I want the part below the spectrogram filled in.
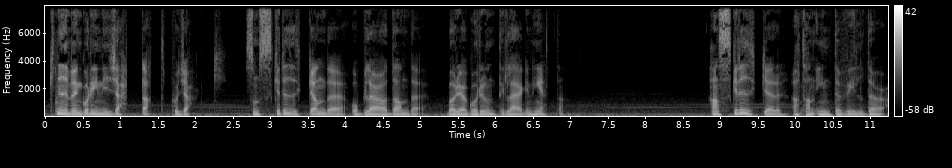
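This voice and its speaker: A man narrating a true crime story in a calm, measured, scripted way. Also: mid-range voice.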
